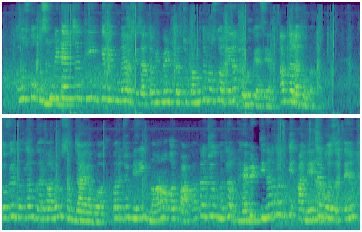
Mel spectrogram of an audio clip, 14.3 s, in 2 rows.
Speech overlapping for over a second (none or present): none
